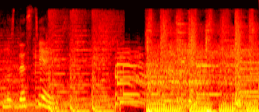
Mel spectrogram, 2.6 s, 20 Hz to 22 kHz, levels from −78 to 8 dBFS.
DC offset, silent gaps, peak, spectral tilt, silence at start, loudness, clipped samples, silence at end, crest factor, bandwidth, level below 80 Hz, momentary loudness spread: under 0.1%; none; 0 dBFS; -4.5 dB/octave; 0 s; -16 LUFS; under 0.1%; 0 s; 14 dB; 16 kHz; -22 dBFS; 7 LU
